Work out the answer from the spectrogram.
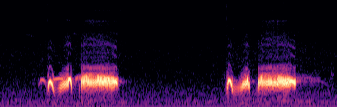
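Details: Spotted dove calling as a lure for trapping doves: two quick looping notes then a long, rough, level coo, the phrase given twice about two and a half seconds apart.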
